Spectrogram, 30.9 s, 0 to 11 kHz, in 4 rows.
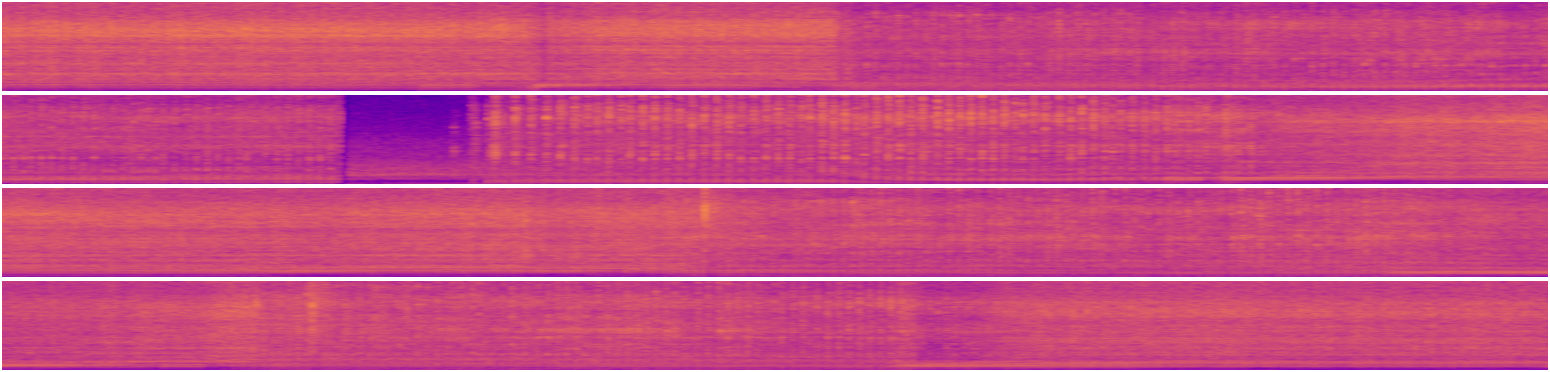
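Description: Echo PAS-2620's 25.4 cc two-stroke engine driving a power pruner chain saw, revved up and down several times as it cuts through branches, dropping back toward idle between cuts.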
